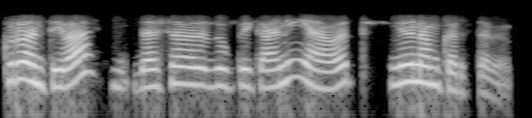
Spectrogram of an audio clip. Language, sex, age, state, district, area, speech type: Sanskrit, female, 18-30, Karnataka, Chitradurga, rural, conversation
